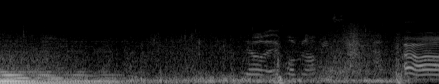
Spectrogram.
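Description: Soft background music fading out over about the first second, giving way to wind buffeting the microphone over sea and boat noise on open water. About two and a half seconds in there is a brief wavering, voice-like sound.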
